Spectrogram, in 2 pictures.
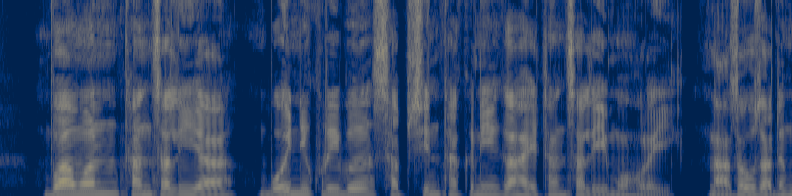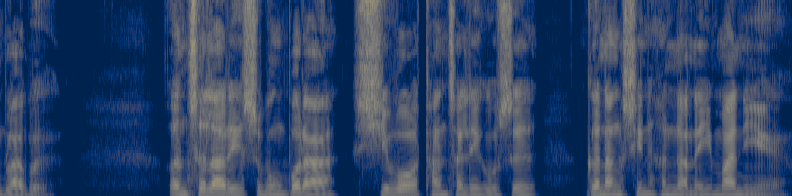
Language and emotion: Bodo, neutral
